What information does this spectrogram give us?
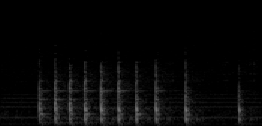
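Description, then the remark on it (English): About ten sharp knocks rap on a door, a quick run of raps that gradually slows and ends with a final lone knock. The knocking is fairly loud, and no one speaks. “In the same way, when you see all these things, you can know his return is very near. Right at the door, it says.”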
